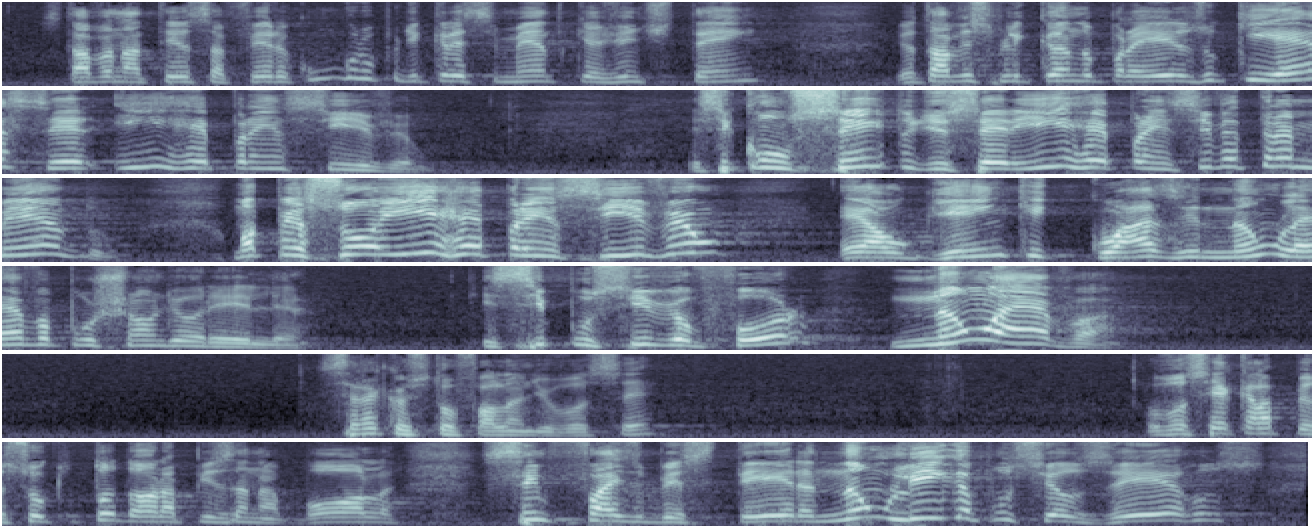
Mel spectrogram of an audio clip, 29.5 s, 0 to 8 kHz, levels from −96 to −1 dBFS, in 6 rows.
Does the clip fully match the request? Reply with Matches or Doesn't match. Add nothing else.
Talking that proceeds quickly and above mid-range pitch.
Doesn't match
